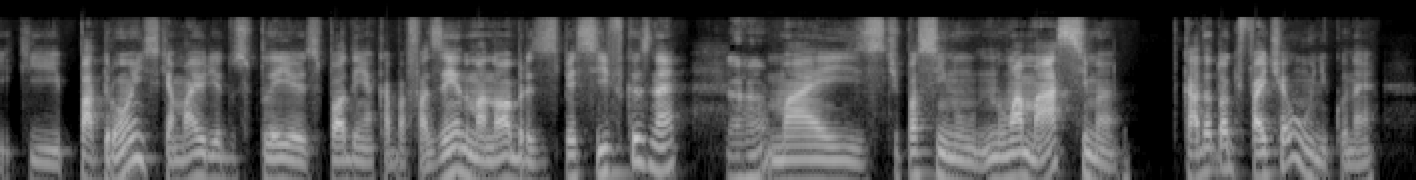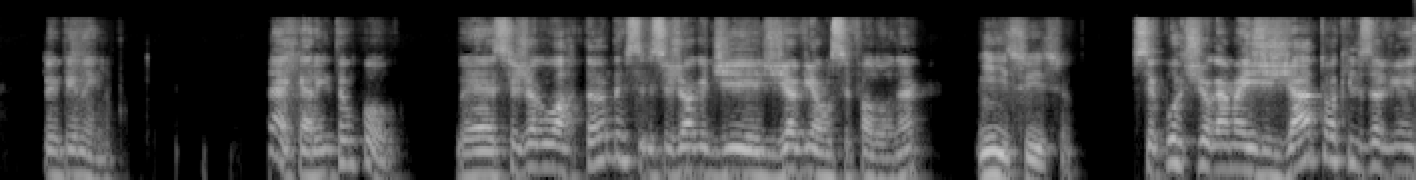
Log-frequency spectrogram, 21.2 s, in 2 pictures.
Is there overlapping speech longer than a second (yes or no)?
no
